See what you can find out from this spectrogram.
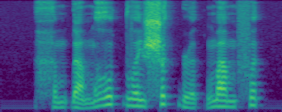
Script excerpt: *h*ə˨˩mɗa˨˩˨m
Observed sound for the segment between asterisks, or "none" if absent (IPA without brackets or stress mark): h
